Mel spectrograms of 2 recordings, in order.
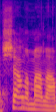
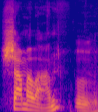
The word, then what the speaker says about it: Shyamalan: might not like this one so M Night shalamuala Milan who can never say his name right Shyamalan M Night Shyamalan has got a new gay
